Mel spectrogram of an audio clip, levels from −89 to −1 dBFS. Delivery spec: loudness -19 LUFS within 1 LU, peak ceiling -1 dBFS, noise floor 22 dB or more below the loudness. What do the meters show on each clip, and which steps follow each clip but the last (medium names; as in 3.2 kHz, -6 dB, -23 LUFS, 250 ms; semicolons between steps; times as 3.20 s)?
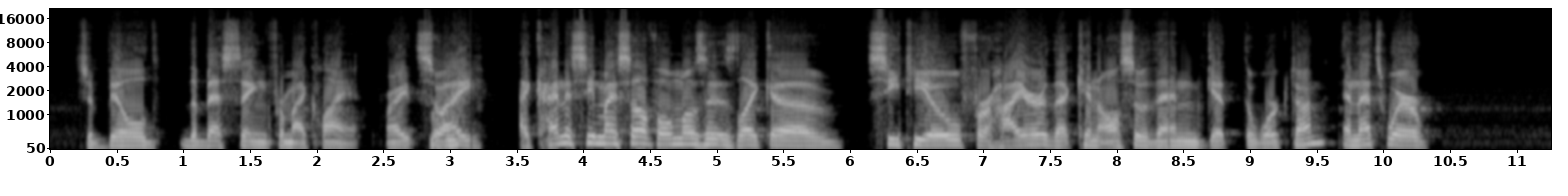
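clipped samples 1.0%; clipping level -20.5 dBFS; dropouts 4; longest dropout 15 ms; loudness -29.5 LUFS; peak level -20.5 dBFS; loudness target -19.0 LUFS
-> clip repair -20.5 dBFS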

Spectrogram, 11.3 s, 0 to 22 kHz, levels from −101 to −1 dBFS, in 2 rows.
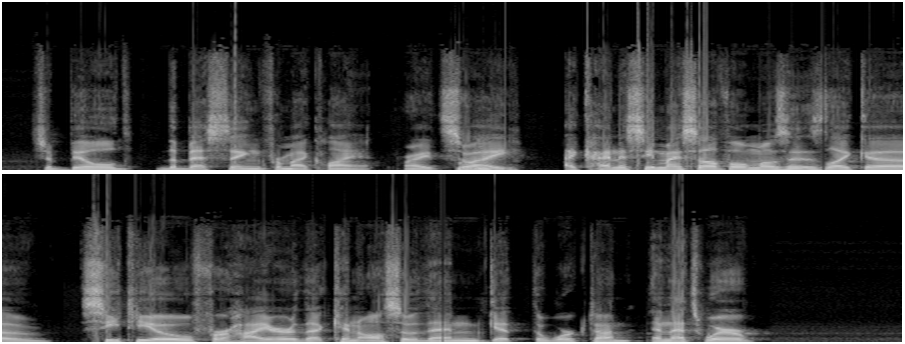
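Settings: clipped samples 0.0%; dropouts 4; longest dropout 15 ms
-> interpolate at 3.15/5.13/6.46/8.38 s, 15 ms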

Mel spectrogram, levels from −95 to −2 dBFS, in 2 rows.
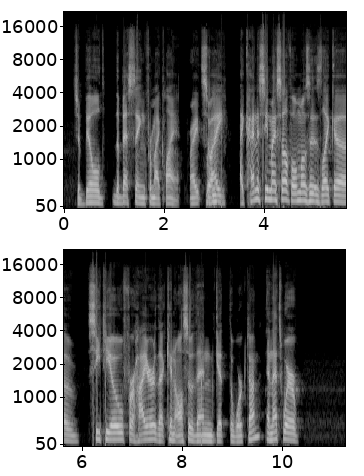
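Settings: dropouts 0; loudness -29.0 LUFS; peak level -11.5 dBFS; loudness target -19.0 LUFS
-> trim +10 dB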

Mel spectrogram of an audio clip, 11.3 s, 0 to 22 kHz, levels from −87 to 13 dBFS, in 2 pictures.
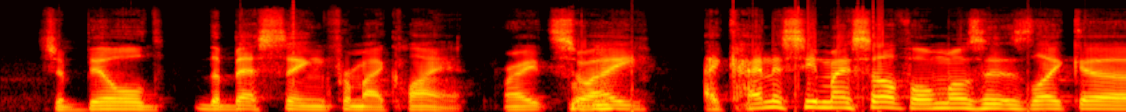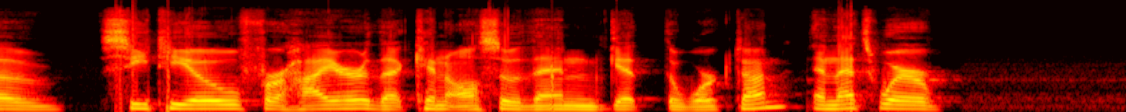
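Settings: loudness -19.0 LUFS; peak level -1.5 dBFS; noise floor -69 dBFS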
